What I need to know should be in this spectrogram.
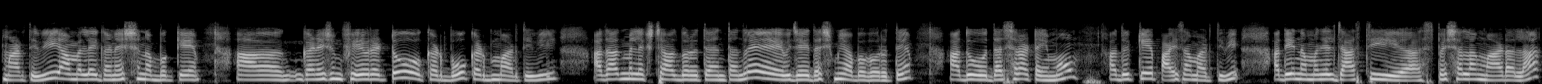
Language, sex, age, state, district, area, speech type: Kannada, female, 18-30, Karnataka, Tumkur, urban, spontaneous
